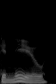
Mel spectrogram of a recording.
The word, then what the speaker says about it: GNU: It's pronounced GNU and it's a project that predates the Linux kernel itself and was started all the way back in 1983 by Richard Stallman.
